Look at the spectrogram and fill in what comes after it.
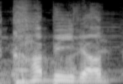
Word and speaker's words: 川平: 川平と書いてカビラって読みますと来ております。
